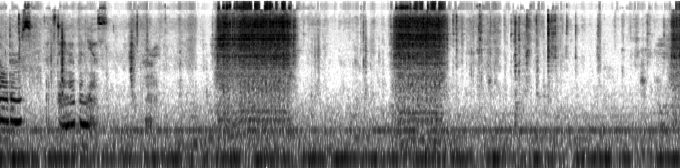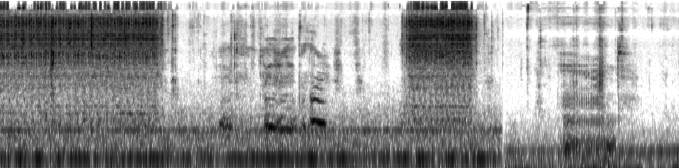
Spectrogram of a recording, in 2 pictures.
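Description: A sewing machine stitches a neckline facing in several bursts of steady whirring, close and fairly loud, separated by pauses while a person talks over the stitching.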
